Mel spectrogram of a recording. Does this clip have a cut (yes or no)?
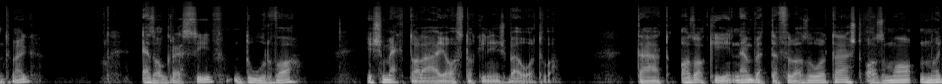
no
